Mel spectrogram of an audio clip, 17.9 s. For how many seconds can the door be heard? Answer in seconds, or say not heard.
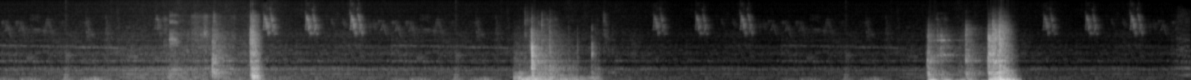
4 s.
